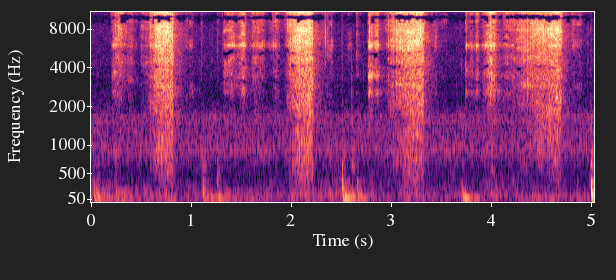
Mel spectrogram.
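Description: A metal utility knife blade scrapes and slices through a small, solid pink kinetic sand block held in the fingers. Repeated gritty, rasping strokes with a bright hiss rise and fade over quiet pauses, with soft low thuds in between.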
